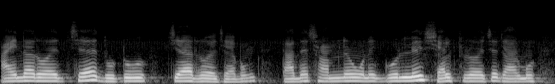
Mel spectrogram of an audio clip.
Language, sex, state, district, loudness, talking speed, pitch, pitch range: Bengali, male, Tripura, West Tripura, -15 LUFS, 140 wpm, 155 Hz, 145-160 Hz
